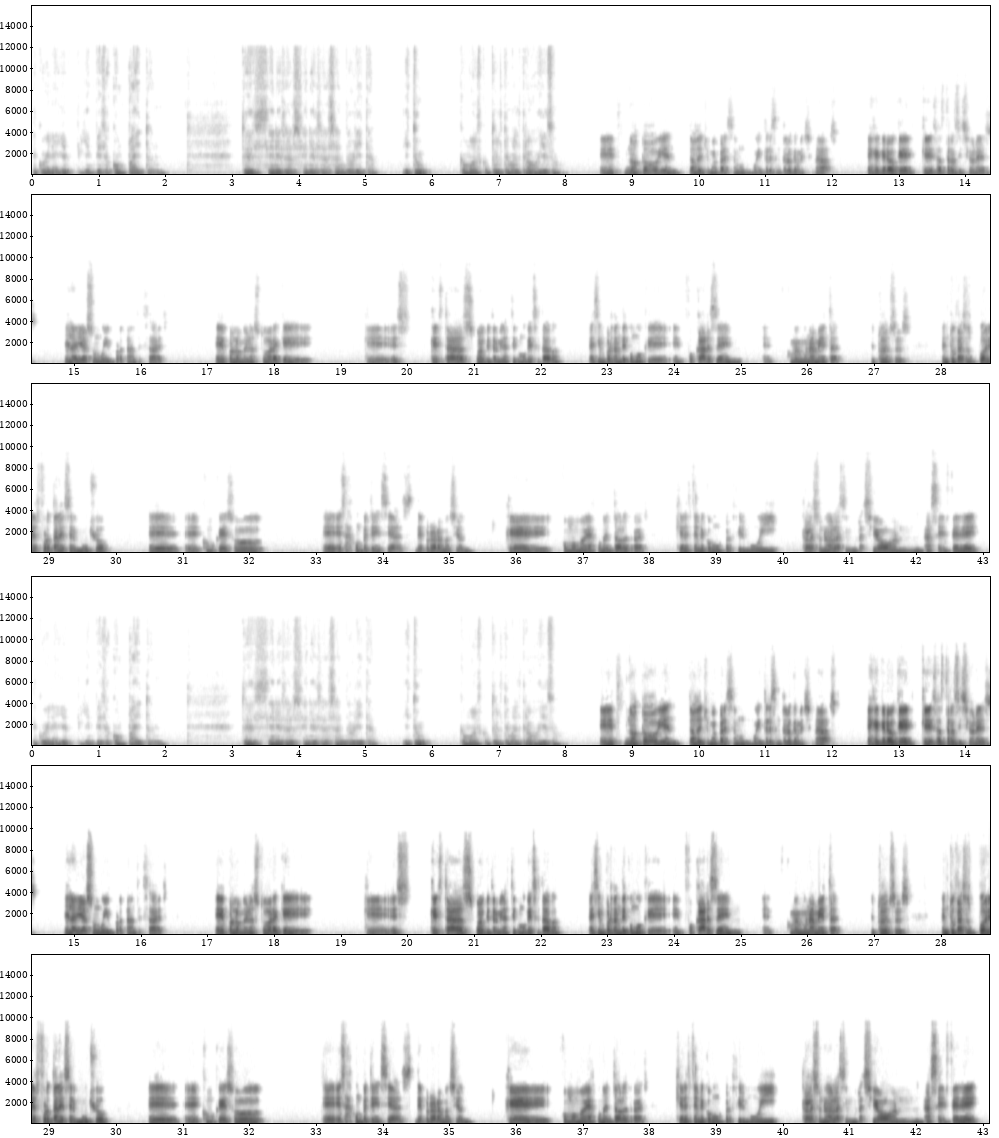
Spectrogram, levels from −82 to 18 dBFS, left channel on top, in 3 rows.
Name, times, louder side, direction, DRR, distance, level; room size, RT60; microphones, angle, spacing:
voice 1, 0.0-2.0 2.7-5.2 5.5-6.0 6.4-7.9 42.4-42.9, equal, 25° left, 1.4 m, -32 dB
voice 2, 8.5-12.0 12.5-14.4 14.9-16.3 17.1-18.5 19.4-20.0 20.3-22.3 22.7-25.0 25.3-26.5 27.0-27.5 28.0-29.9 30.5-32.2 33.1-35.3 35.8-37.9 38.4-39.9 40.3-42.9, right 5 dB, 65° right, 0.4 m, -24 dB
4.6 x 2.2 x 2.8 m
head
